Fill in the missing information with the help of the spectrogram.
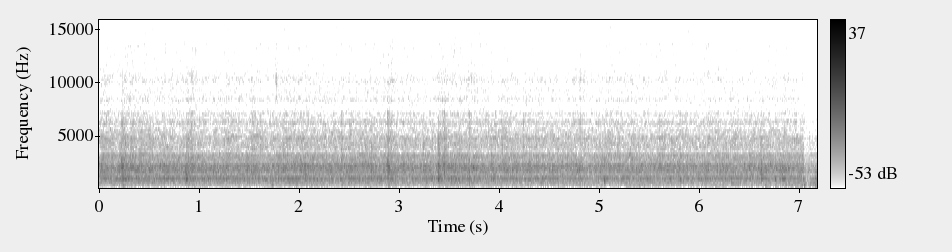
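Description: Steady rain falling, an even hiss with a few sharp drop ticks scattered through it.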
